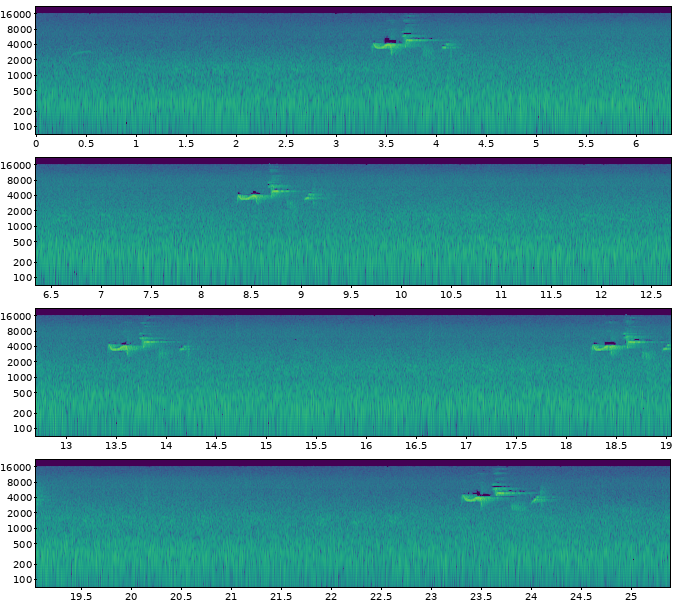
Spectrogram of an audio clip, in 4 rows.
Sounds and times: wind 0:00.0 - 0:25.3
birdsong 0:03.4 - 0:04.3
birdsong 0:08.4 - 0:09.4
birdsong 0:13.4 - 0:14.4
birdsong 0:18.2 - 0:19.2
birdsong 0:23.3 - 0:24.3

